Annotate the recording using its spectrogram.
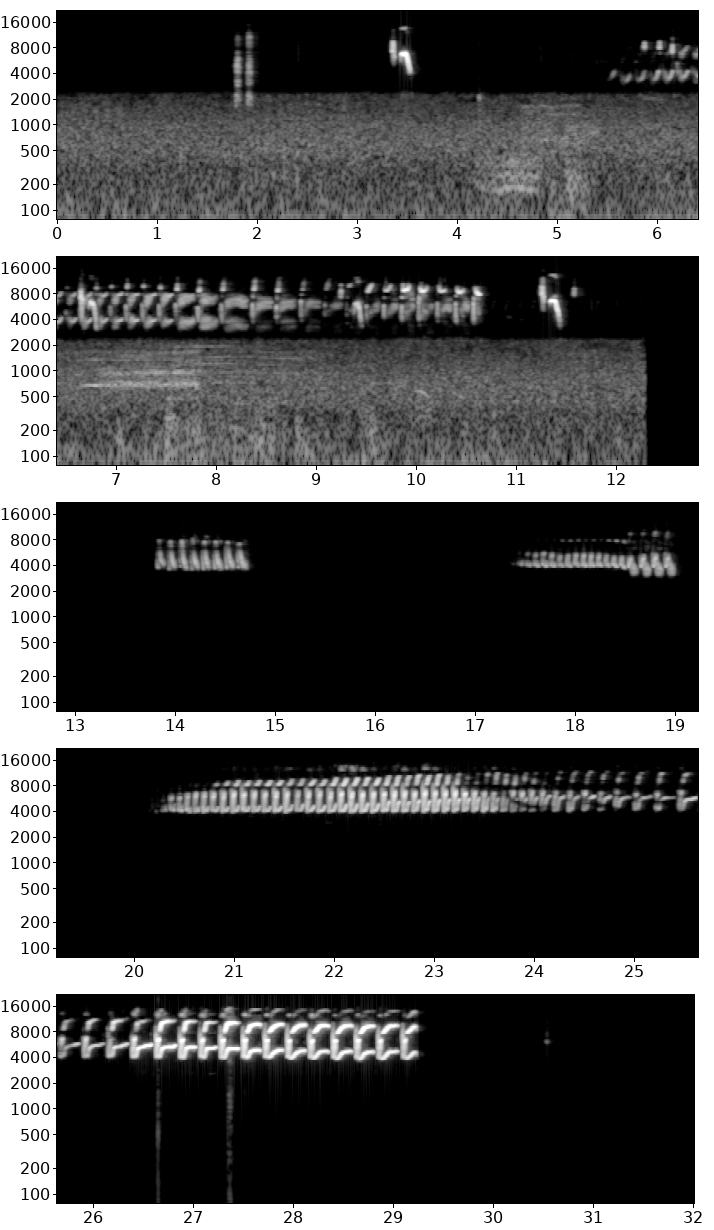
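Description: Grassland yellow finch singing: high chirps and fast, buzzy trills. A low background rumble runs under the song for the first twelve seconds and then cuts off abruptly. Clean, short trills follow, then long rapid trills, loudest near the end.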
